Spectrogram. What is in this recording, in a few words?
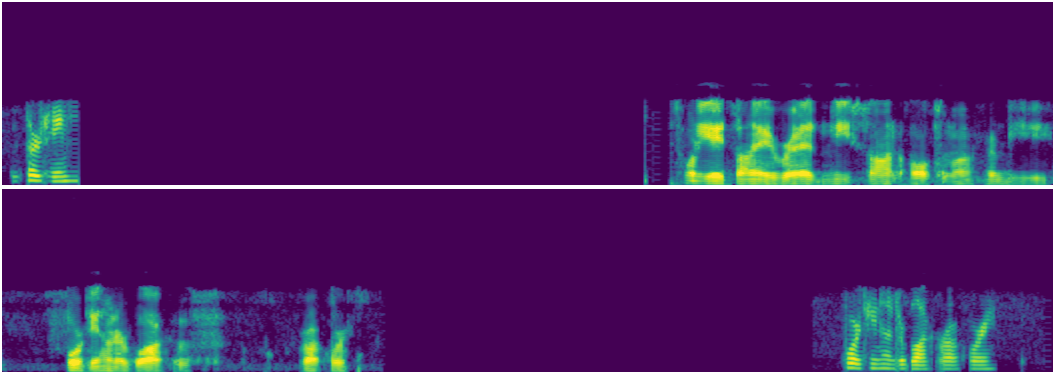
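Raleigh Police Southeast District Dispatch; wake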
